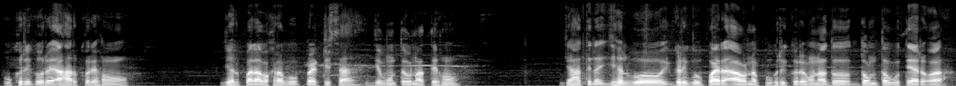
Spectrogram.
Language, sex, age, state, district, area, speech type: Santali, male, 45-60, Jharkhand, Bokaro, rural, spontaneous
